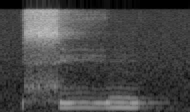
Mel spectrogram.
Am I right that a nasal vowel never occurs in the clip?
yes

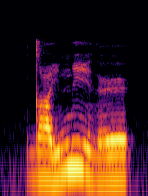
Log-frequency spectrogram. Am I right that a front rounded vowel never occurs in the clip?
no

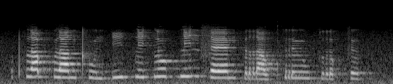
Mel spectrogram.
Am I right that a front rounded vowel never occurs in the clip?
yes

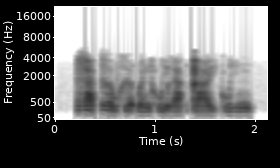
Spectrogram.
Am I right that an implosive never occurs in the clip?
no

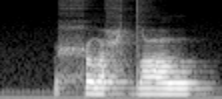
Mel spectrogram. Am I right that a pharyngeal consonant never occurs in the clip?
no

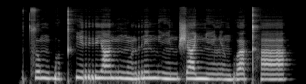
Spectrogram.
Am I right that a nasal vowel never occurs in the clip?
no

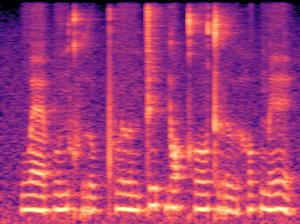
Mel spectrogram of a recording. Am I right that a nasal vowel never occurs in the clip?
yes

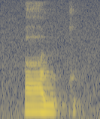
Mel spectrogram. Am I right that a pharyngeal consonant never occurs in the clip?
no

